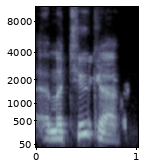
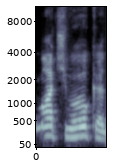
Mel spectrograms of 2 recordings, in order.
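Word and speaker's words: Motueka: Matuka, but it's pronounced Machuoka.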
